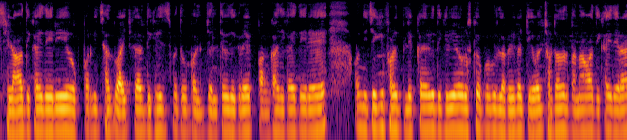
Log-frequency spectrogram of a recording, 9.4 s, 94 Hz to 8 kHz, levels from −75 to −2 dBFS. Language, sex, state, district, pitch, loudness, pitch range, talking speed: Hindi, male, Chhattisgarh, Bilaspur, 125 Hz, -17 LUFS, 120-130 Hz, 295 wpm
